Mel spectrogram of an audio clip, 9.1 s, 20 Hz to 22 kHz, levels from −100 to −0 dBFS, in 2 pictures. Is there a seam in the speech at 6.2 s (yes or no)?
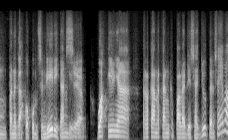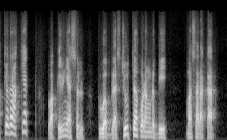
no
